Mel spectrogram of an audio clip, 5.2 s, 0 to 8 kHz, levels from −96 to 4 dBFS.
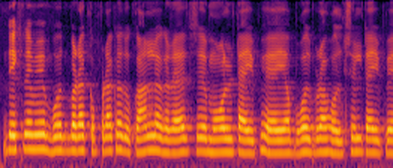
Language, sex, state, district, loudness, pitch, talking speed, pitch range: Hindi, female, Bihar, Patna, -14 LUFS, 200 Hz, 240 wpm, 190-215 Hz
